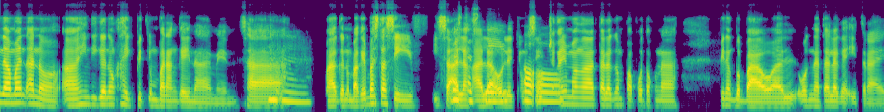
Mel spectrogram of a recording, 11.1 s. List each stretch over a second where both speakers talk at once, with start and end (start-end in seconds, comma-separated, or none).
5.6-7.1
